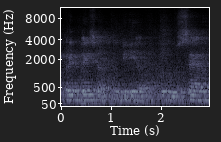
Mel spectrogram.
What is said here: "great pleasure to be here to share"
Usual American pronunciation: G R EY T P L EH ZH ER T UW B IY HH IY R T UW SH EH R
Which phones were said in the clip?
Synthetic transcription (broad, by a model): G R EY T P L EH S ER T UW B IY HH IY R T UW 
